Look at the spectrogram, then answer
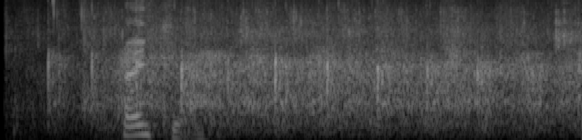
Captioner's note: audience applauding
